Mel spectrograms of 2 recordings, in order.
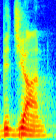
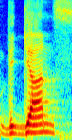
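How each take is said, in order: First: The cluster is said with a j-sound. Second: The cluster is said with a g-sound. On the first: This is closer to the Sanskrit rule. The speaker calls it right. "Maharashtra वाले इसको विज्ञान बोलते हैं" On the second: This is the common usage in North India. The speaker calls it wrong. "उत्तर भारत में पता नहीं क्यों विज्ञान जो है प्रचलन में आ गया है"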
